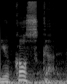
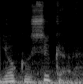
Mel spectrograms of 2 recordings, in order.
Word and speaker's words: Yokosuka: Japanese, like for example, I used to live in Yokoska and that's how the Japanese say. They call the town Yokoska, but the Americans called it Yokosuka.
